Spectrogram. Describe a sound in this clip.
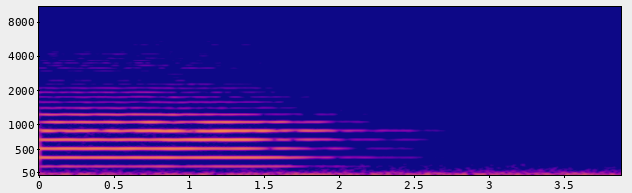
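An oboe holds a long note that fades and rings out in a large echoing hall.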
